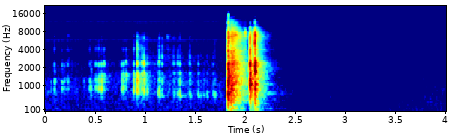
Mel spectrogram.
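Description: Small clicks and scrapes of fingers working the ring-pull tab of a metal cat food can. About two seconds in comes a loud, sharp double crack as the tab snaps and breaks.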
